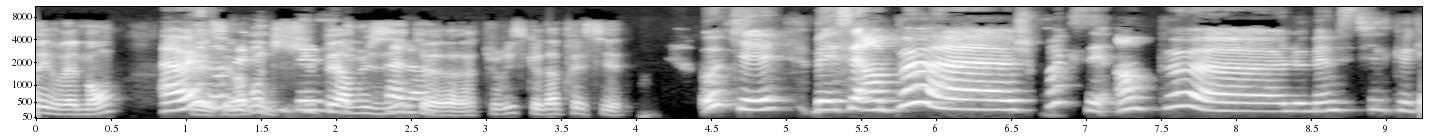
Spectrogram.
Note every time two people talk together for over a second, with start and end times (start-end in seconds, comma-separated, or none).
1.0-2.7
